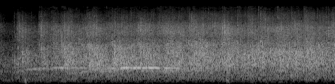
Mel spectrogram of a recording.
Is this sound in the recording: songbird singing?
no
